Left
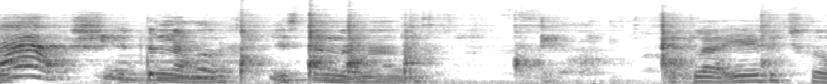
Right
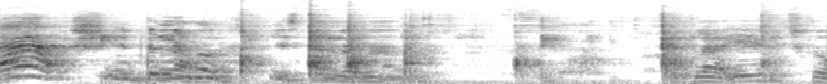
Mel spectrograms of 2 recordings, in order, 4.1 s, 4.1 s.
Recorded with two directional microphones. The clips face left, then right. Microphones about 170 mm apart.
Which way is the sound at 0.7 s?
55° left (ahead or behind).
